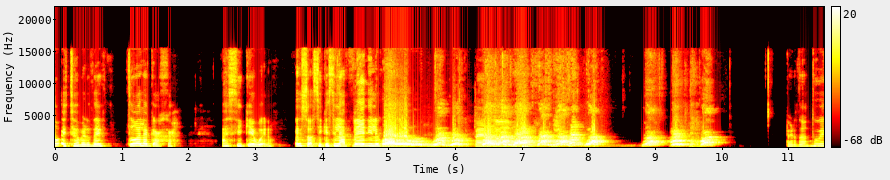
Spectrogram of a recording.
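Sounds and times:
speech: 0.0s - 1.9s, 2.5s - 9.8s, 11.0s - 11.5s
neighbours' dogs barking on a night walk: 4.9s - 10.2s.

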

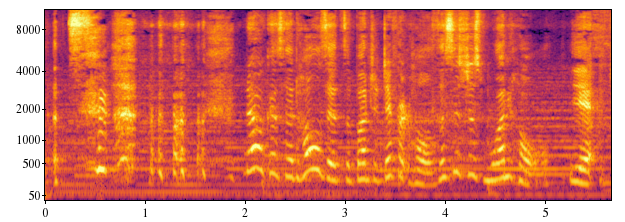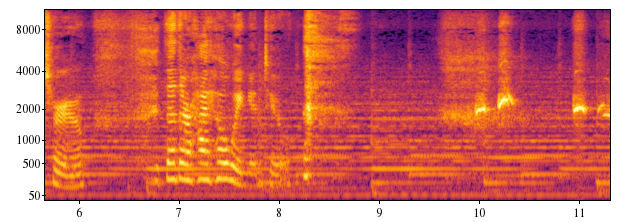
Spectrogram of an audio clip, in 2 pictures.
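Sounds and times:
laughter: 0.0s - 1.9s
speech: 1.3s - 8.5s
person whistling a tune: 9.9s - 11.3s.

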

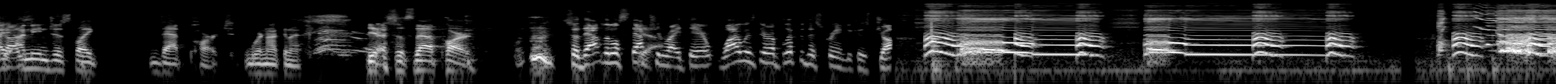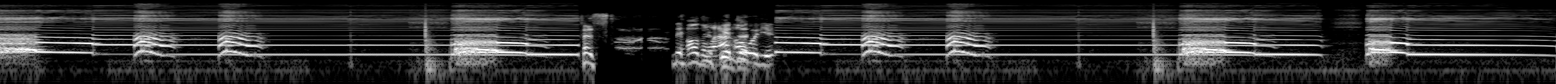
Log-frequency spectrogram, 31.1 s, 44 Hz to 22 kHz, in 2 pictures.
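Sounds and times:
speech: 0.0s - 10.9s, 21.5s - 23.6s
rubber chicken toy squawking: 9.2s - 13.7s, 14.4s - 21.4s, 23.3s - 31.1s.

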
